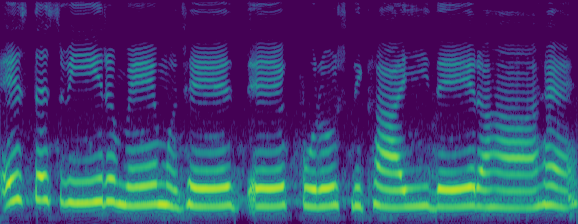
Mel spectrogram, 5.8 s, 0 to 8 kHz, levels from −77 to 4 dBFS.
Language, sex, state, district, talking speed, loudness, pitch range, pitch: Hindi, female, Madhya Pradesh, Katni, 105 wpm, -12 LUFS, 240-270 Hz, 250 Hz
